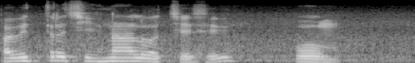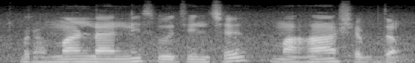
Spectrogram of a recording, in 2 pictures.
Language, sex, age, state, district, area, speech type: Telugu, male, 18-30, Telangana, Suryapet, urban, spontaneous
